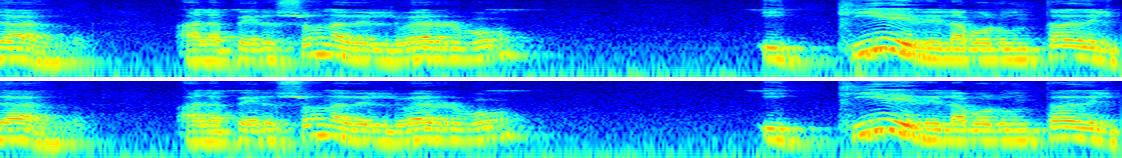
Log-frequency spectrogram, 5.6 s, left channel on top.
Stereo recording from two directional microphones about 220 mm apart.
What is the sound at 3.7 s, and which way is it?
Speech, 50° left (ahead or behind).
